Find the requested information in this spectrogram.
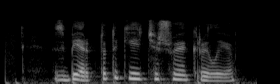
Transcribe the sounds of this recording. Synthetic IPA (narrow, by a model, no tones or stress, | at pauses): zbʲɛrkt̪ɔt̪ɐkʲɪjɛt͡ʃʲɪʃujɛkɾɪlˠɪjʊ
